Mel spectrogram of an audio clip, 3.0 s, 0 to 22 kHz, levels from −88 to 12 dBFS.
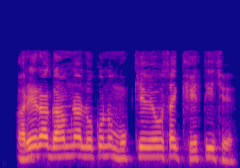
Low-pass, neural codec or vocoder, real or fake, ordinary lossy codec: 7.2 kHz; none; real; AAC, 32 kbps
